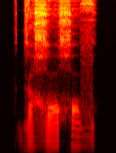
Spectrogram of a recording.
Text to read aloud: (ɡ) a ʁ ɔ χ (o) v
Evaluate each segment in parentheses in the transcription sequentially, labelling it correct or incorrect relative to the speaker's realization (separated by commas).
correct, incorrect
